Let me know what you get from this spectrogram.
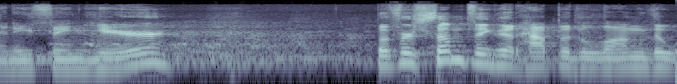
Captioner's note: laughter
